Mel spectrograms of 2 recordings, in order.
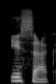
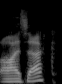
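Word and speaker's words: Isack: That said, speaking of Red Bull in P8 was um was their very own Isach by the way, Isach Haj, not Isaac. We've been pronouncing that wrong the whole time.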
